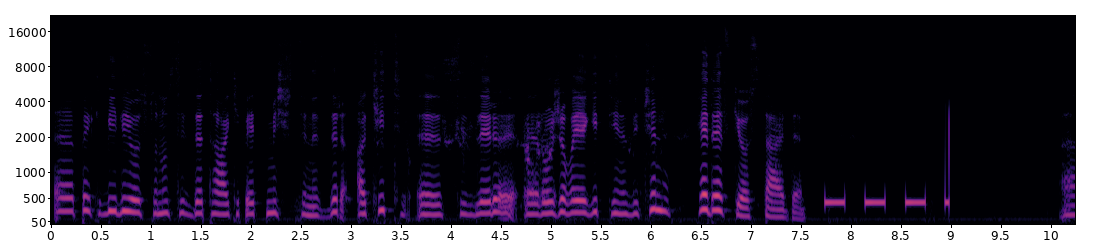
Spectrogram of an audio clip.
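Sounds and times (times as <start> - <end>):
speech: 0.3 - 7.8
telephone busy tone after a broadcast phone connection drops: 7.8 - 9.0.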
